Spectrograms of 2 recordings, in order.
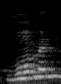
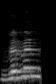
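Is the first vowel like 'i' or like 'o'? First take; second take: o; i. First: The first vowel sounds like o. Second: The first vowel sounds like i. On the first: The speaker calls it wrong. "वोमेन नहीं बोलिए" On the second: The speaker calls it right. "विमेन बोलिए"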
